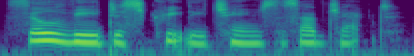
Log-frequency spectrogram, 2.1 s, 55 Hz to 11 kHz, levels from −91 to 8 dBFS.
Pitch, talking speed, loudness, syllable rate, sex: 205 Hz, 145 wpm, -19 LUFS, 5.1 syllables/s, female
